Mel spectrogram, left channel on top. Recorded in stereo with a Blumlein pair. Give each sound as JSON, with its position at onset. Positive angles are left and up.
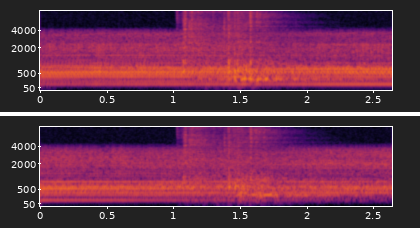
{"t": 1.0, "sound": "crushing", "azimuth_deg": 70, "distance_m": 4.0}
